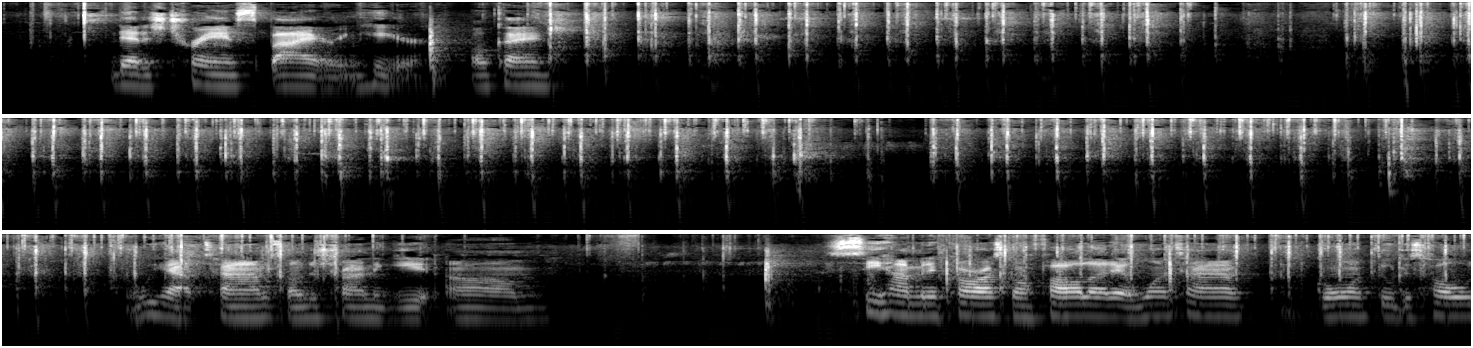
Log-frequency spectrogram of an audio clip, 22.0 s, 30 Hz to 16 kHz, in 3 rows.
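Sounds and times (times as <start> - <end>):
cards being shuffled: 2.7 - 16.4, 19.2 - 22.0.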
